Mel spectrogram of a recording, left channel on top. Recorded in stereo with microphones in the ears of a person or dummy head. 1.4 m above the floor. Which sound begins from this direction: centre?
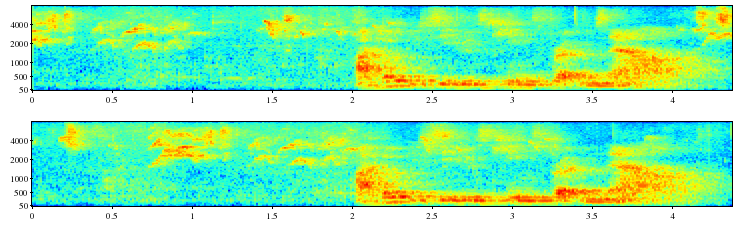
A man speaking, at 2.0 s.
